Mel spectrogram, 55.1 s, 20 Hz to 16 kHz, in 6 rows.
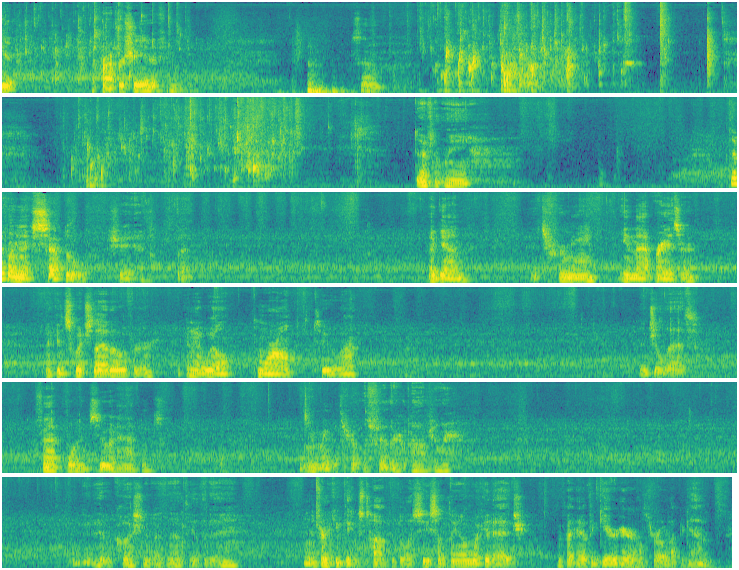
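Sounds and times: tap water running and splashing: 0:00.0 - 0:02.6, 0:05.0 - 0:08.4, 0:09.9 - 0:13.4
room noise hiss: 0:00.0 - 0:55.0
towel brushing skin: 0:09.9 - 0:13.0, 0:17.0 - 0:53.4.

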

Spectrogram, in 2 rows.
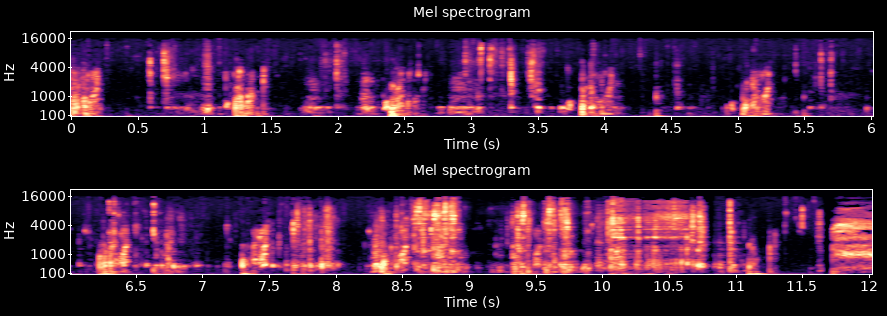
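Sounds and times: swallowing gulps: 0:00.0 - 0:09.6, 0:11.0 - 0:11.9
sucking through a straw: 0:00.0 - 0:12.0.

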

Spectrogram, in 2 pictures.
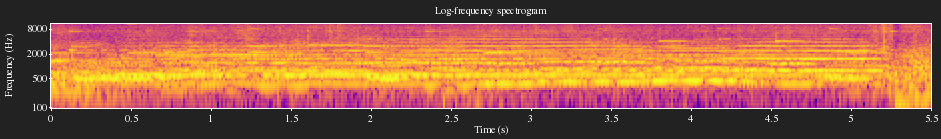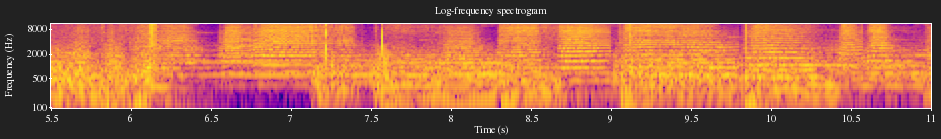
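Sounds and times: brass band sustained chords: 0:00.0 - 0:11.0.

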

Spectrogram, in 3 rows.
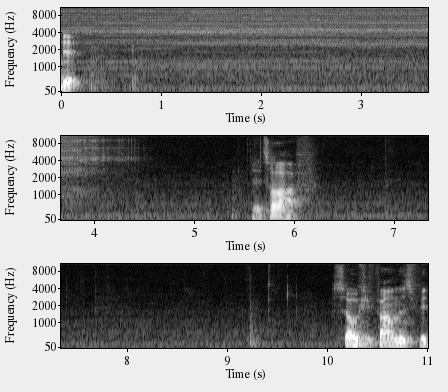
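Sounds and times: small electric motor running: 0:00.0 - 0:04.6.

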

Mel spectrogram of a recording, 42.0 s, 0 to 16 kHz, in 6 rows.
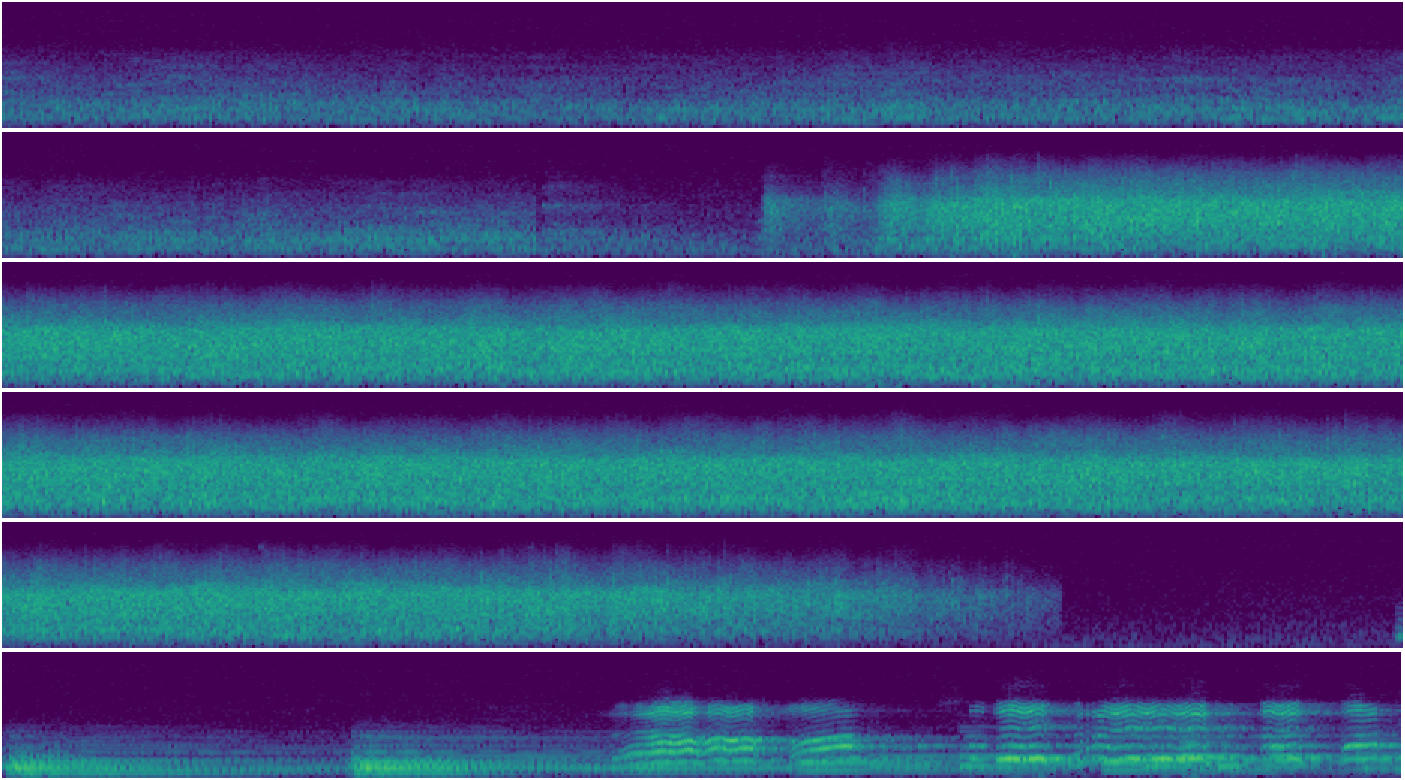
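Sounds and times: audience applauding: 0:10.8 - 0:33.4.

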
